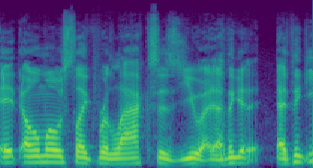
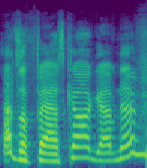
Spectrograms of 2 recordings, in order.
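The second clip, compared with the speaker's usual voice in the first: put-on British accent; 8 semitones higher, 3 dB louder than usual. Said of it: "that British in there".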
